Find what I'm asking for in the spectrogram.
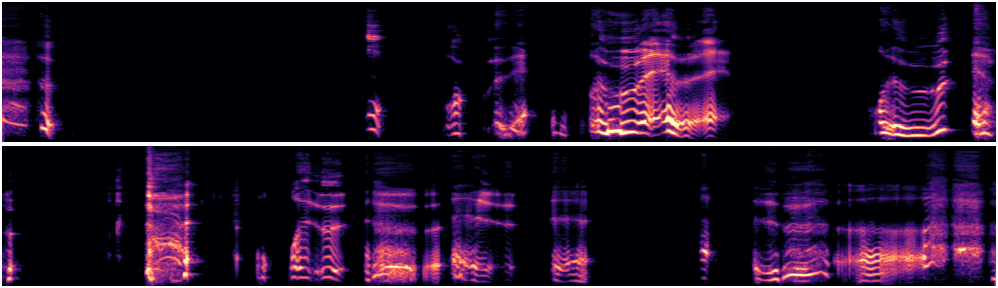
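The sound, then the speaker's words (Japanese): A person retching and gagging, about to vomit: irregular strained heaves, groans and gasps separated by quiet gaps, with the loudest bursts clustered around the middle. “とても気持ち悪いです。ごめんなさい。私、吐きます。”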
